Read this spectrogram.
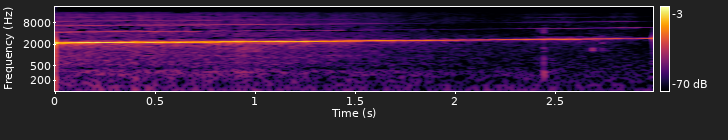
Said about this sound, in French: Quand tout à coup, il entend un sifflement aigu qui vient rompre le silence qui règne dans les terres.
